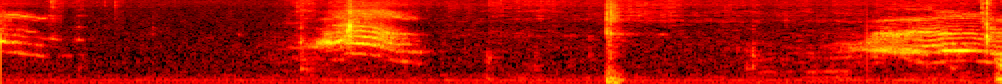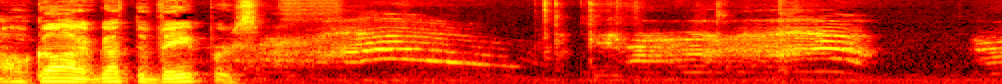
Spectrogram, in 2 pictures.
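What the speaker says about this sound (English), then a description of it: "And there will be cats." Cats meowing with a few yowls and a caterwaul-like burst, close by, mixed with someone talking over them and a clock ticking faintly, in the Valor Quest video game.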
